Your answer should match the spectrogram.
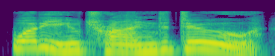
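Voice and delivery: high, loud harsh scream. A narrator's reading. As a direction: shriek the question at him. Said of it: "Her voice rose to a harsh scream".

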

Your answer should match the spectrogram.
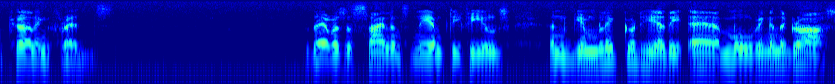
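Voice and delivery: plain reading voice

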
